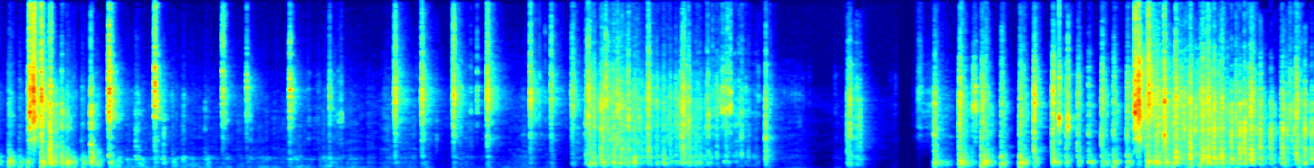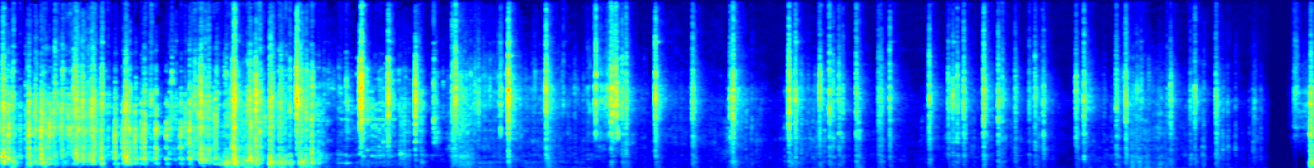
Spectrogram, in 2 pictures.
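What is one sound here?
Spinning tops clack sharply against each other and the plastic rim.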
